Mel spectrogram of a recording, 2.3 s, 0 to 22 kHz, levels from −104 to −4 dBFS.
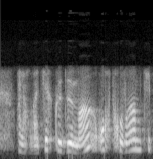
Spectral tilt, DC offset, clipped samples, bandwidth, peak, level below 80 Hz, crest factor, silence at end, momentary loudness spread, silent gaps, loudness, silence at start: -7 dB/octave; under 0.1%; under 0.1%; 4.1 kHz; -4 dBFS; -68 dBFS; 16 dB; 0.05 s; 10 LU; none; -19 LUFS; 0 s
